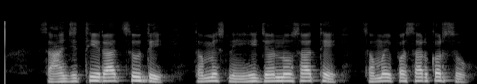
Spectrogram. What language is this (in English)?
Gujarati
